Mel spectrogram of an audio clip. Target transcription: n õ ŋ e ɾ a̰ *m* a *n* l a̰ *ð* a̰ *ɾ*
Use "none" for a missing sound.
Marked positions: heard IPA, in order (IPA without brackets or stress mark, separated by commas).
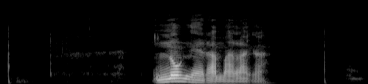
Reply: m, none, ɣ, none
